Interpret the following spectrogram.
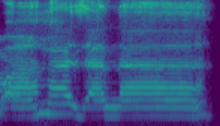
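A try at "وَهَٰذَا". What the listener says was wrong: Tapi wanya pendek. Wahazana.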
